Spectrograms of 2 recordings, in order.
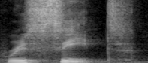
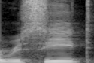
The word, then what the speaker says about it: receipt: So the example sentence there, don't forget to get a receipt after you purchase something. And purchase means buy something. Receipt. Receipt. So yeah, that P, no, because sometimes my students, because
